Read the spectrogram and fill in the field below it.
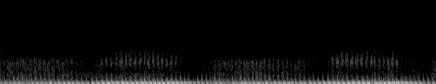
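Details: Cats purring in a relaxing ASMR recording: a steady, deep rumbling purr that swells and softens in alternating breath phases roughly once a second, each exhale slightly brighter, with no other sounds.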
